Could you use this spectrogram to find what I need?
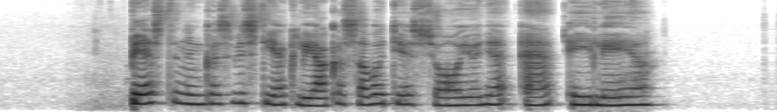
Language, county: Lithuanian, Vilnius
